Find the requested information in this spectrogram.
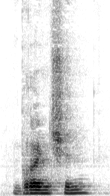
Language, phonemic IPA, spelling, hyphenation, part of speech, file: Dutch, /ˈbrʏnʃə(n)/, brunchen, brun‧chen, verb / noun, Nl-brunchen.ogg
- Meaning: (verb) to (have) brunch, take a single meal serving as both (late) breakfast and (early) lunch; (noun) plural of brunch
